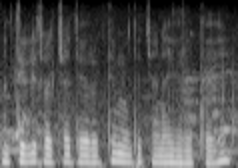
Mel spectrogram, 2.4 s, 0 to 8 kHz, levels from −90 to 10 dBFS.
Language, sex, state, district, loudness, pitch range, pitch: Kannada, male, Karnataka, Koppal, -17 LUFS, 120-135 Hz, 130 Hz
